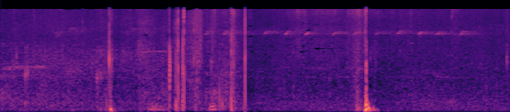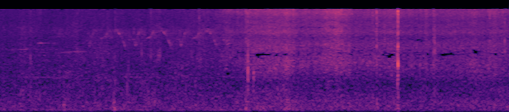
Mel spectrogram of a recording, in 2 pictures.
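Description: Mushroom stems snap softly as they are picked.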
